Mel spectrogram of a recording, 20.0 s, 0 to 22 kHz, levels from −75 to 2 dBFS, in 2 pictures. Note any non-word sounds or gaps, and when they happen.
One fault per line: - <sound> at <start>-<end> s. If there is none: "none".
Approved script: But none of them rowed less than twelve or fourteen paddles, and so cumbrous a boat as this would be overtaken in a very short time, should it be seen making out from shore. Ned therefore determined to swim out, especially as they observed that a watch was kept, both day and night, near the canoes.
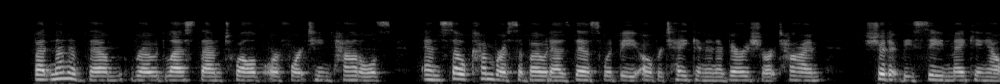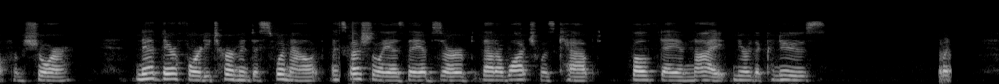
- laugh at 19.4-19.5 s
